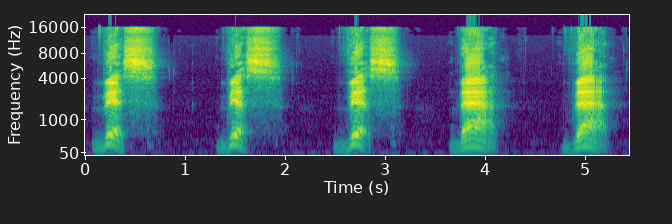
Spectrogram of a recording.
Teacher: 따라서 입모양은 를 발음할 때와 같으나 이 발음기호는요, 우리가 조금 전에 배웠던 이 번데기 같은 와는 달리 유성음이라서 발음 시에 목청이 울려야만 하고 스가 아닌 the처럼 발음을 해야 이 소리가 납니다. 우리말의 드와는 전혀 다른 음이기 때문에 조심해야 합니다.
